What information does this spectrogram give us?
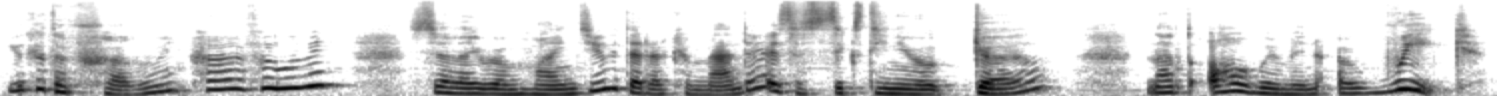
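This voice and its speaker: A woman voicing a feisty, blunt young female shapeshifter with a scolding, forceful delivery in a story reading. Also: medium pitch, sing-song, normal speed. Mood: indignant.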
